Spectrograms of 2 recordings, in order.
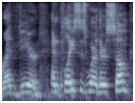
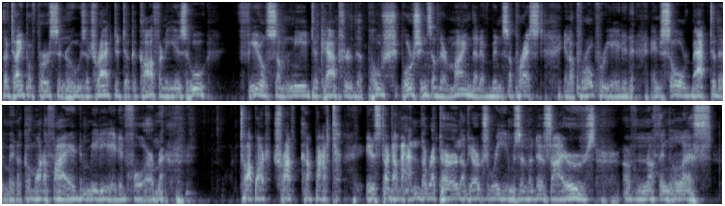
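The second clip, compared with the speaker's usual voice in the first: scary, spooky put-on voice, quieter; 10 semitones lower, 6 dB quieter than usual. Asked during class time to read a quote aloud, doing the scary voice. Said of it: "Do the scary voice".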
